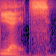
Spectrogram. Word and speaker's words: Yeats: But it's still, no matter what circumstances happened, it's in the canon of the show that Pete Martell doesn't know it's pronounced Yates.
